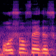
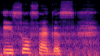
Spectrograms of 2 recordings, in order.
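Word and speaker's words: oesophagus: तो बच्चों, ओ साइलेंट होता है, इसको ओसोफेगस कहने की जगह इसको बोलो ईसोफेगस।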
